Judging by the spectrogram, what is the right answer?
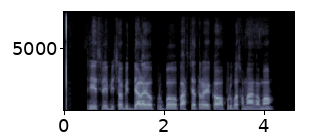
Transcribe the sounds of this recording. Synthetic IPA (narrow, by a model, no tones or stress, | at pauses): sɾisɾibiswɔbid̪jaɭɔjɔpɾubɔopast͡ʃjat̪ɾɔekɔːpɾubʱɔsɔmaːɡɔmɔ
